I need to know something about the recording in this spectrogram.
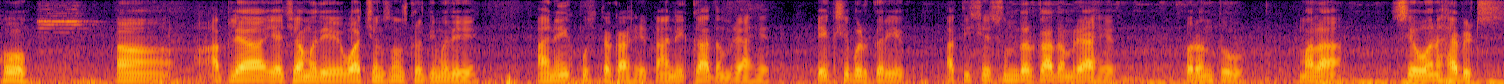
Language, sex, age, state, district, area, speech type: Marathi, male, 60+, Maharashtra, Osmanabad, rural, spontaneous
